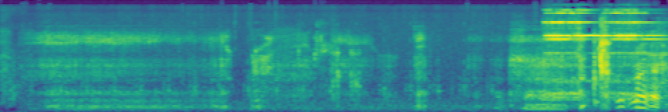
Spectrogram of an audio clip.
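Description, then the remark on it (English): A telephone bell rings in bursts, fairly loud, alongside low rumbling, snore-like noises, with the ringing growing stronger toward the end. “Surely I don't make a noise like a bell. I wouldn't put it past you. Telephone.”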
